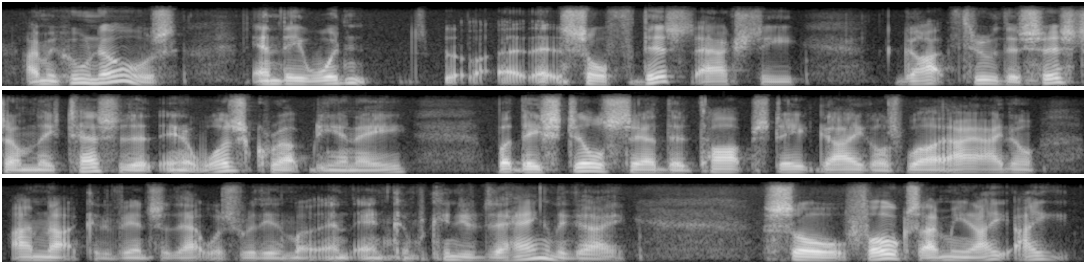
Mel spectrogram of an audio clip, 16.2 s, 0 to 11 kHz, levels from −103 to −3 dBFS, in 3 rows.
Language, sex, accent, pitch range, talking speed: English, male, American, 90-105 Hz, 210 wpm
